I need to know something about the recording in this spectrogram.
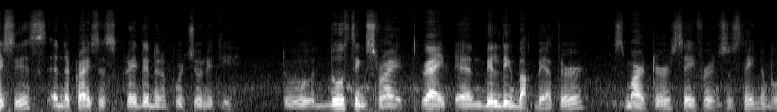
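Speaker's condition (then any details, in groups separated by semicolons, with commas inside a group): No condition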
